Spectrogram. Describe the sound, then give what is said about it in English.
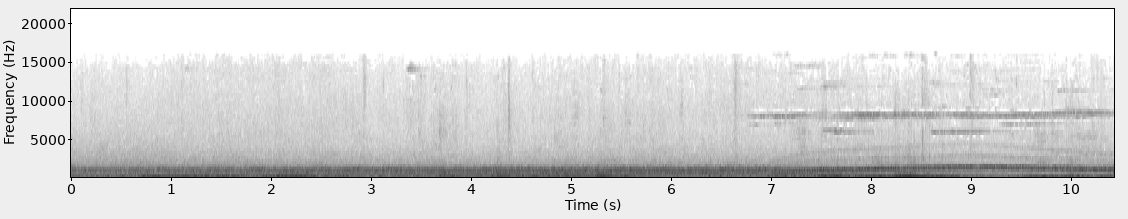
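Emergency vehicle sirens wail on a city street near an office tower, loud and sustained over steady traffic rumble. A rising and falling sweep comes near the end. “Sirens, of course.”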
